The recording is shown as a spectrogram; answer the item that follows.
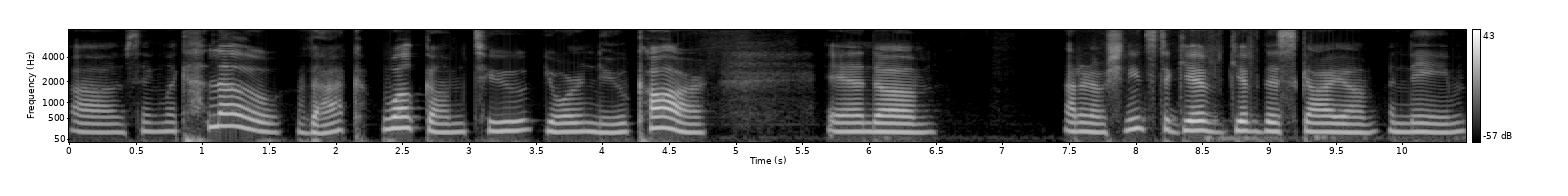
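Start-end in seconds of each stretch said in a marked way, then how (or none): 0.9-4.8 slow, courteous, polite British male voice. Imagining the new car's AI helper greeting its owner, very nice British male voice. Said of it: "a very nice British male voice".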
